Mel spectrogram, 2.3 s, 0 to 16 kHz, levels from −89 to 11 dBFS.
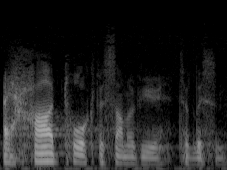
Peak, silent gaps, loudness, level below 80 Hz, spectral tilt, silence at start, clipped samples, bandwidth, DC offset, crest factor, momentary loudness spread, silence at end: -12 dBFS; none; -31 LUFS; -72 dBFS; -8 dB/octave; 0.05 s; under 0.1%; 9.6 kHz; under 0.1%; 22 dB; 18 LU; 0.05 s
